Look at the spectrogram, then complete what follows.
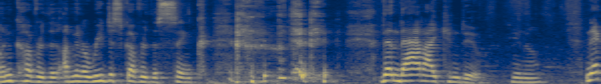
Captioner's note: chuckle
